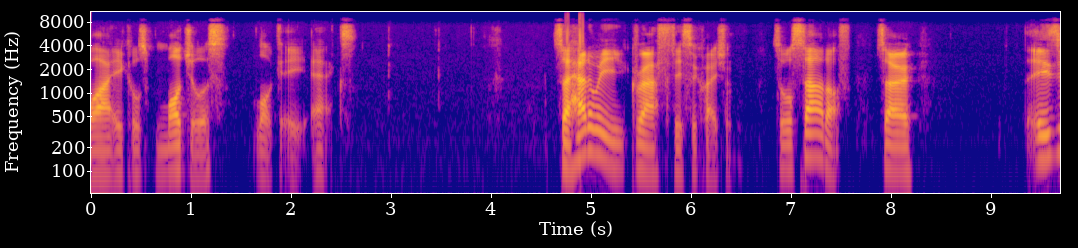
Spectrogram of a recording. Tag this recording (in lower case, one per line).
clicking
speech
